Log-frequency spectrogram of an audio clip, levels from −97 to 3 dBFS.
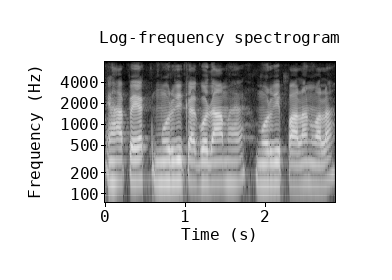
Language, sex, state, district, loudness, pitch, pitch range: Hindi, male, Jharkhand, Garhwa, -16 LUFS, 145 Hz, 140-150 Hz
